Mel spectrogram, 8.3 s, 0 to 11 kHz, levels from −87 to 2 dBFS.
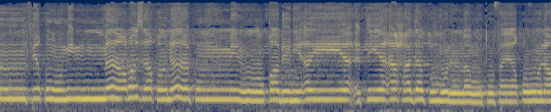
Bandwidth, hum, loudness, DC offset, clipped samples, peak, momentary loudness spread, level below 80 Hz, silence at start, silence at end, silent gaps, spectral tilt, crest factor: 11 kHz; none; -16 LUFS; under 0.1%; under 0.1%; -6 dBFS; 4 LU; -56 dBFS; 0 s; 0 s; none; -3 dB/octave; 10 dB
